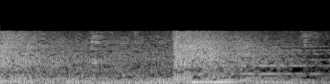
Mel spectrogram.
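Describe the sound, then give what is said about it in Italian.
A gunshot fired by carabinieri police during violent street clashes under a portico in Bologna: a single sharp crack rings out over a dense, hissy background of crowd and street noise. “I carabinieri sparano.”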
